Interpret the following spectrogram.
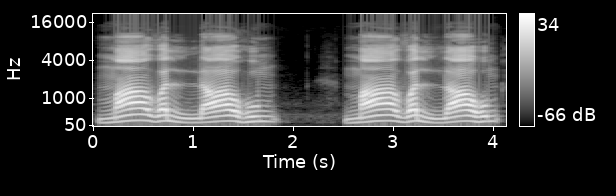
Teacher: اللہ عز و جل کے علاوہ جو لام ہے وہ تمام حالتوں میں باریک پڑھے جائیں گے، پور نہیں پڑھیں گے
